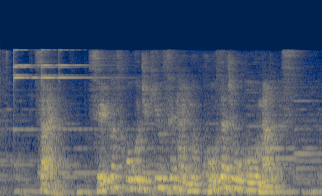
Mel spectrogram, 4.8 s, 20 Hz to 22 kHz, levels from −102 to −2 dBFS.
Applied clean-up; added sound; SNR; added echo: none; Doorbell; 15 dB; reverberation time 0.6 s.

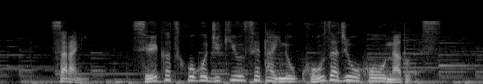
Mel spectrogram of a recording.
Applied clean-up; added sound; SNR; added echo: none; none; none; none.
